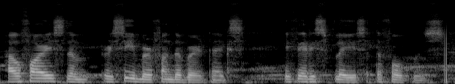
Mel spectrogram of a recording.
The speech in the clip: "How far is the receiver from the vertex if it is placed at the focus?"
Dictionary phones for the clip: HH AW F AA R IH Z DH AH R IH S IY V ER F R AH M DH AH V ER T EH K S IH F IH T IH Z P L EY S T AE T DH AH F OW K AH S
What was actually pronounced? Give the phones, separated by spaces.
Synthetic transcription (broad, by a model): HH AW F AA R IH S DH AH R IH S IY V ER F R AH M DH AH B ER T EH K S IH F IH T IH S P L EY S AH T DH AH F OW K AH S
